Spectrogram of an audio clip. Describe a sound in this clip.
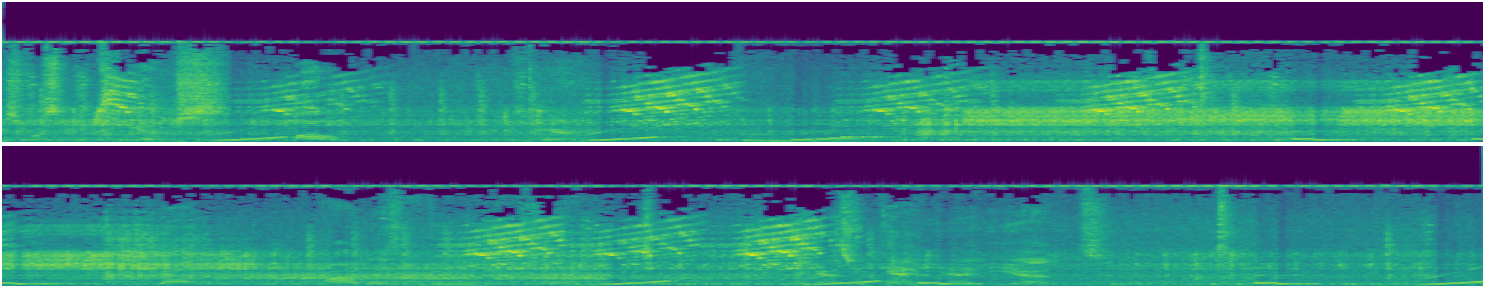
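Short rising chiming sound effects ring out now and then.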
